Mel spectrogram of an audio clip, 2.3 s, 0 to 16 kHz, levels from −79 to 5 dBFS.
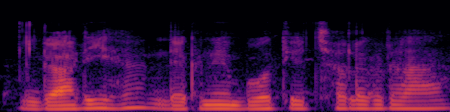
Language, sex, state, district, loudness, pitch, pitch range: Hindi, male, Bihar, Saran, -31 LUFS, 125 Hz, 120-130 Hz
